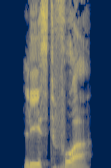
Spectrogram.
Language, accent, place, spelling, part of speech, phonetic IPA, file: German, Germany, Berlin, liest vor, verb, [ˌliːst ˈfoːɐ̯], De-liest vor.ogg
- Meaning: second/third-person singular present of vorlesen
